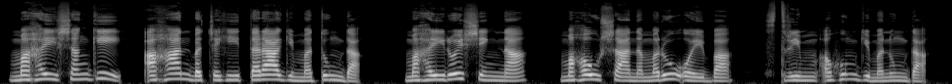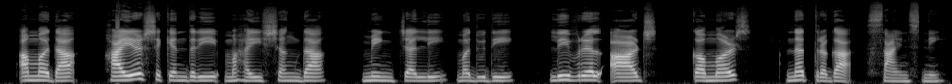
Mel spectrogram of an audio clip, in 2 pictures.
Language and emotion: Manipuri, neutral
